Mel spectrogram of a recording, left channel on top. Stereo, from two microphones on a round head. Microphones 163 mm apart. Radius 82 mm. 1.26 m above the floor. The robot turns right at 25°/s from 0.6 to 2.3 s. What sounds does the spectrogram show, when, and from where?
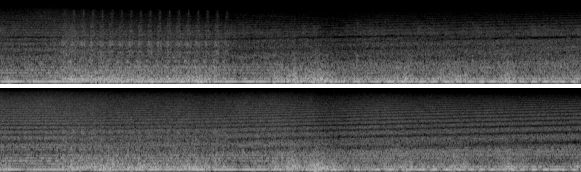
0.0 s a drone: 45° right (ahead or behind); by 5.8 s 35° right (ahead or behind)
